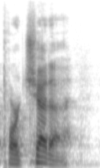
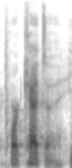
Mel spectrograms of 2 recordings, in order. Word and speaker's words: porchetta: And then Hope got the porchetta sandwich. And I'm sorry, porchetta. He actually, JP corrected both of us when we said porchetta. And he's like, porchetta? Like, yes, that's what we said.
